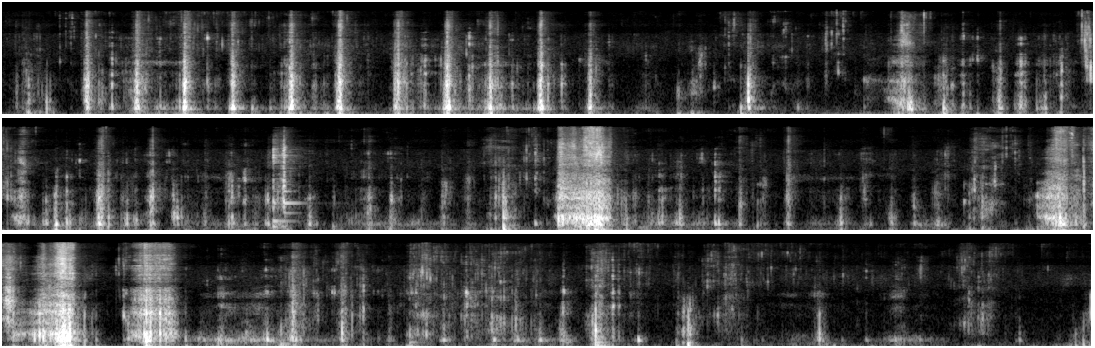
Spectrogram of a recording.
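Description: A person chewing and crunching a meal of bibim naengmyeon cold noodles with crunchy vegetables and kimchi, close to the microphone. Steady chewing strokes at first, then sparser, with louder, longer bursts about twelve seconds in and again around sixteen to seventeen seconds.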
